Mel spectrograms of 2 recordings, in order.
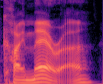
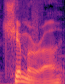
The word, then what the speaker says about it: chimera: when I say um rather than saying Chimera calling it The Chima is always fun to me but people are always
